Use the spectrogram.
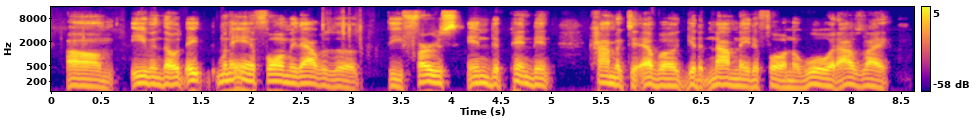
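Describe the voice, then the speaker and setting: With a Houston accent, a man speaks at a moderate pace in a very deep, low pitch with a dark, mellow tone and ordinary pitch variation. The recording is very clean, with a silent background. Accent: Houston Texas. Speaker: stand-up comedian. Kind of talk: TV interview.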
